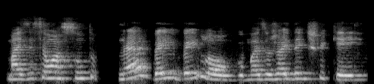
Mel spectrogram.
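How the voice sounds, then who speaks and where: A woman on a live stream who chats casually and gives calm advice to viewers. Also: high-pitched, normal speed, roomy sound.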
